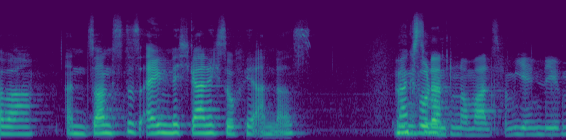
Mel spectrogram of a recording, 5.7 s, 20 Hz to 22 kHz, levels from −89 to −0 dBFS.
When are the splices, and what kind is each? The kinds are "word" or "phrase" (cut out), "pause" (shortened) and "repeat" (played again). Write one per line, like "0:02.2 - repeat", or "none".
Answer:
0:01.3 - word
0:04.5 - word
